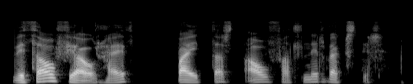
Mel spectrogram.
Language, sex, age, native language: Icelandic, male, 30-39, Icelandic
